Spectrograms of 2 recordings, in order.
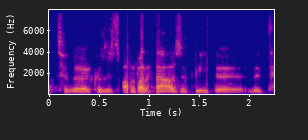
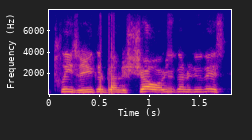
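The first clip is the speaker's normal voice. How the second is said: lightly voiced eager fan, higher; imitating young fans; 7 semitones higher than usual. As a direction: gush like an adoring kid fan, half-mimicked. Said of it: "from kids, you know, writing to me".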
